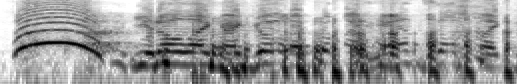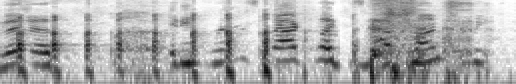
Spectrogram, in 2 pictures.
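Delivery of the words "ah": high loud startled yelp; mock startled yelp. Teller recalls flinching from a punch, high loud yelp. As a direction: yelp like you're about to get hit. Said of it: "and I'm like".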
